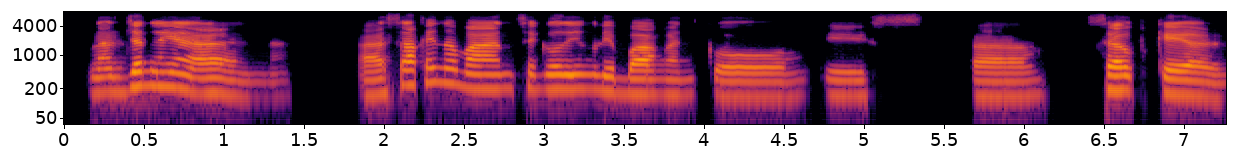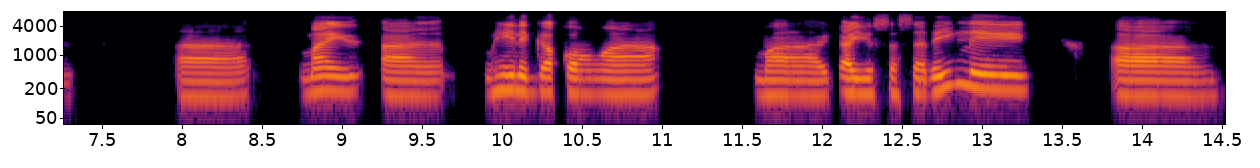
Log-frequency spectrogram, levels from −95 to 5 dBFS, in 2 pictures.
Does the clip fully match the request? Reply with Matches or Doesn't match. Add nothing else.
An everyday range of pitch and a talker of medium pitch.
Matches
